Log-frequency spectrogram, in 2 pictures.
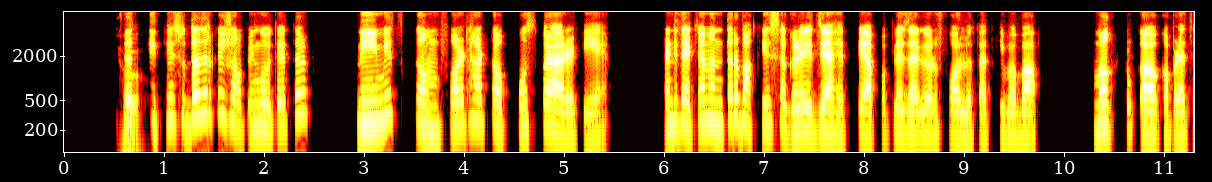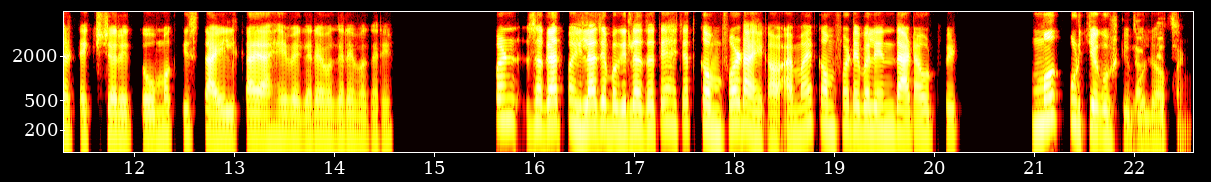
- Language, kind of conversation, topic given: Marathi, podcast, पारंपरिक आणि आधुनिक कपडे तुम्ही कसे जुळवता?
- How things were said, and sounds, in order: other background noise; in English: "टॉपमोस्ट प्रायोरिटी"; in English: "फॉल"; in English: "टेक्स्चर"; in English: "एम आय कम्फर्टेबल इन दयाट आउटफिट?"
